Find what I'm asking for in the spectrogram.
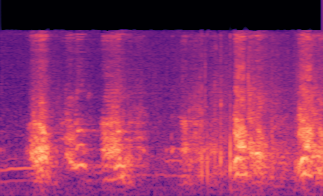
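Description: A young dog about seven months old at a dog yard barks in four or five loud, close bursts with short pauses between them.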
